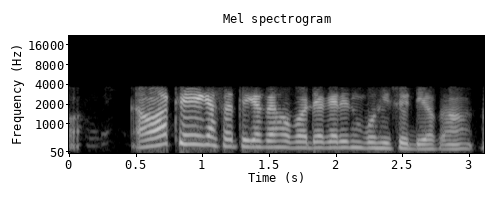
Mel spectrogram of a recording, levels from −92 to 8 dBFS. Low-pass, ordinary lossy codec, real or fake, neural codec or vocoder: 3.6 kHz; none; real; none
